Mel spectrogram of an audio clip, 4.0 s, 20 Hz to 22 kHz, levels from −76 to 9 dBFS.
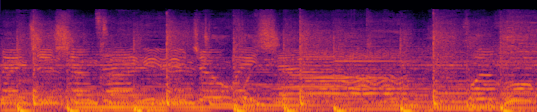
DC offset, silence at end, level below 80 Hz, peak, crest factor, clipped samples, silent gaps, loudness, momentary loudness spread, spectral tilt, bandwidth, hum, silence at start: under 0.1%; 0 s; -20 dBFS; -2 dBFS; 12 dB; under 0.1%; none; -13 LUFS; 2 LU; -4 dB/octave; 16.5 kHz; none; 0 s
